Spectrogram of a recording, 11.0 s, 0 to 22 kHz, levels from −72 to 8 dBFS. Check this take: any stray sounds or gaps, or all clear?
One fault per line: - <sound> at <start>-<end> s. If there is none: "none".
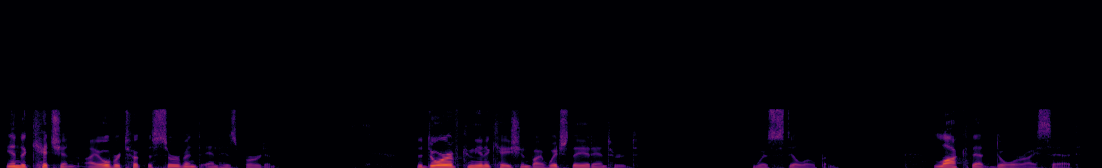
none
